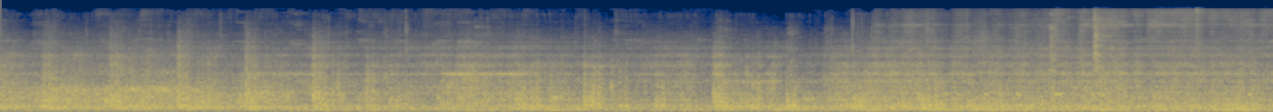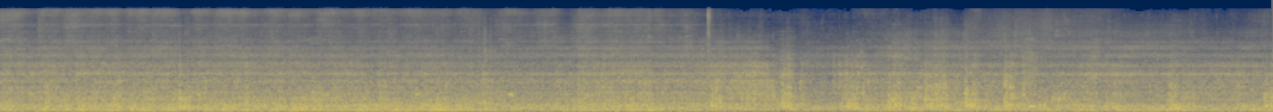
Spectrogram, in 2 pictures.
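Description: Cabin running noise of a limited express electric train at speed: a steady rumble of wheels on rail with a low hum and scattered clicks from the track.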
